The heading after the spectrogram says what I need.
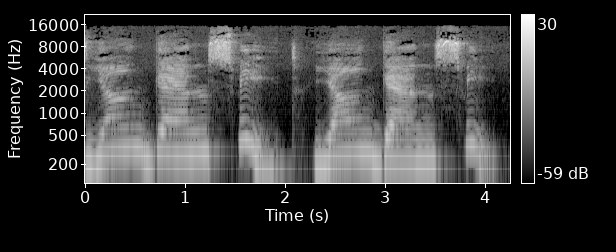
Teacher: Quando eu falo young, young, eu posso ter um g, g bem levinho, eu posso ter um g, g bem levinho, ok? Mas aqui eu tenho uma vogal depois dele, então eu aproveito esse G para ligar as palavras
